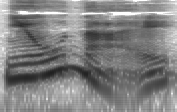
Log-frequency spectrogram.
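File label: "niu2nai3", Mandarin Chinese; 牛奶; 牛乳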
